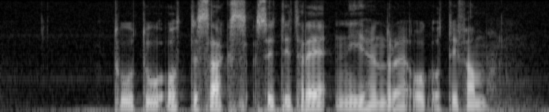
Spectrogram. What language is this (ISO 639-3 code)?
nor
